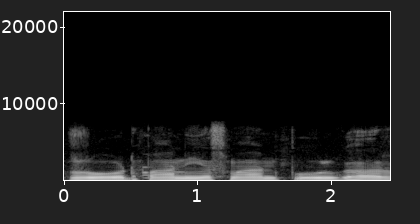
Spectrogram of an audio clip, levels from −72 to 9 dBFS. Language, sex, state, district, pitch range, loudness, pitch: Hindi, male, Chhattisgarh, Sarguja, 120-125 Hz, -14 LUFS, 120 Hz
